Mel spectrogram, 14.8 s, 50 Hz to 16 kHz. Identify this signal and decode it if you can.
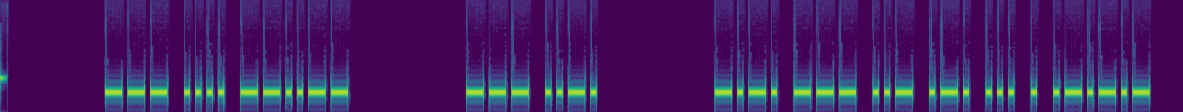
Morse code, heard as a keyed tone, about 17 wpm, 700 Hz. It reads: OH, OF COURSE.
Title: 3x Word-Spacing - Sentences from Top 500 Words - 17wpm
